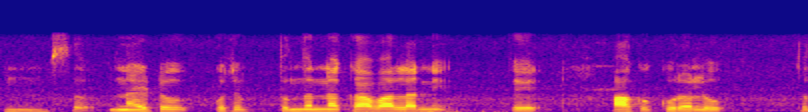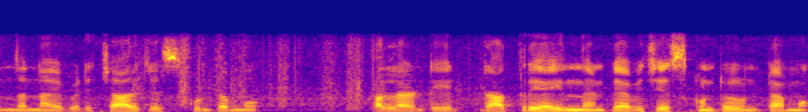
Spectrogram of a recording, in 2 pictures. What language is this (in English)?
Telugu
